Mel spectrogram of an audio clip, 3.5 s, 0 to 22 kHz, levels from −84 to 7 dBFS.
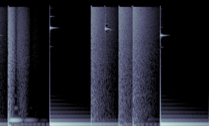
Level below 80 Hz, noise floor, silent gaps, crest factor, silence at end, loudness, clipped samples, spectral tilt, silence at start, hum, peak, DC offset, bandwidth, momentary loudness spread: -18 dBFS; -41 dBFS; none; 16 dB; 0 s; -19 LUFS; under 0.1%; -3.5 dB/octave; 0 s; none; -2 dBFS; under 0.1%; 18 kHz; 8 LU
